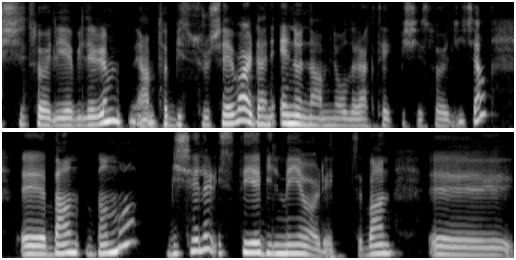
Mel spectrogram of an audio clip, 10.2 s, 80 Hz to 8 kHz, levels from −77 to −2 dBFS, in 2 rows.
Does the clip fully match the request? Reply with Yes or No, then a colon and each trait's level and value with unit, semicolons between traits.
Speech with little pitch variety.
No: average, 4.1 semitones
